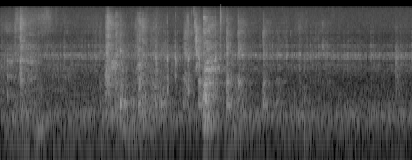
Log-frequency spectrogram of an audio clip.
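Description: A person gulping down a thick, icy blended drink, with a few short, faint swallowing and throat noises about one and two seconds in.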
